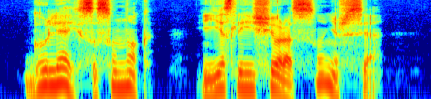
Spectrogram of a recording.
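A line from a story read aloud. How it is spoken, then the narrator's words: Whisper. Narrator (Russian): Шепотом в спину Сережи Грачев сказал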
